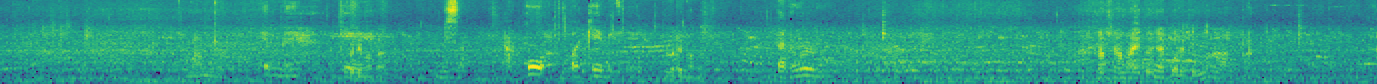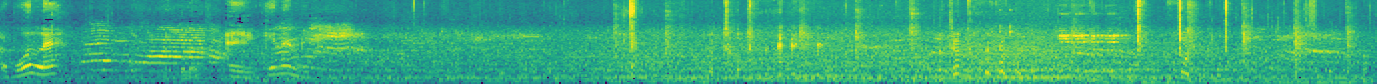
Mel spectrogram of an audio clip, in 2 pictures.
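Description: A cat gnaws and crunches on a bone close by.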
